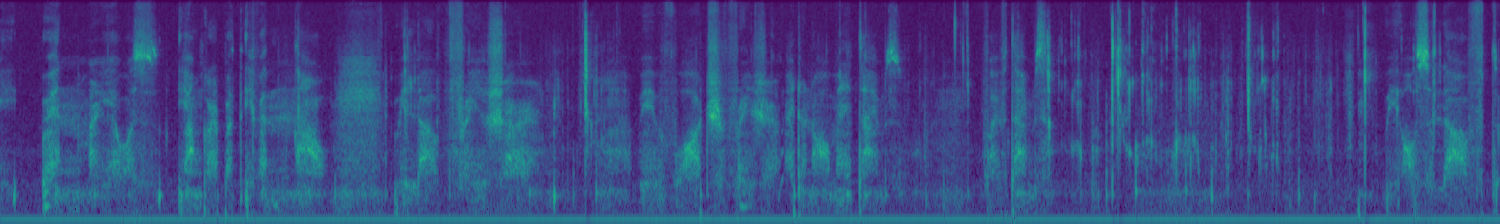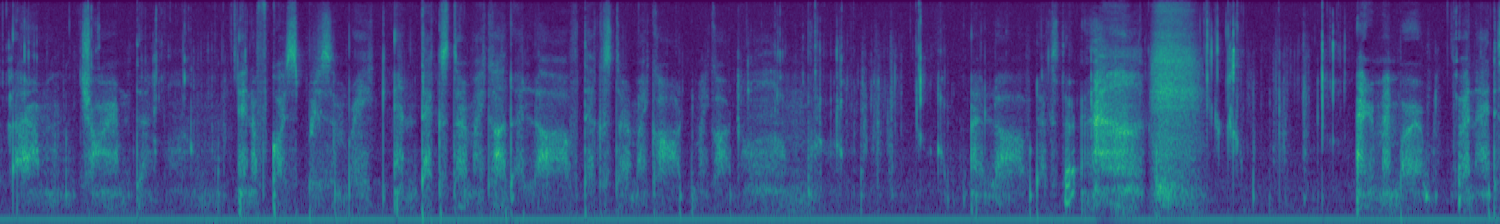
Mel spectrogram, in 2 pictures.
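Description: Gum chewed close to the microphone with the mouth open: a steady run of mouth clicks and smacks, with breathy whisper-like sounds in between and a louder breathy hiss near the end.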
